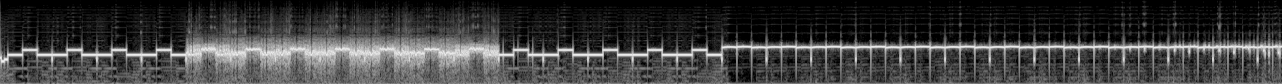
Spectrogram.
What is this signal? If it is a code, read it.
SSTV (slow-scan television), Martin 1.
